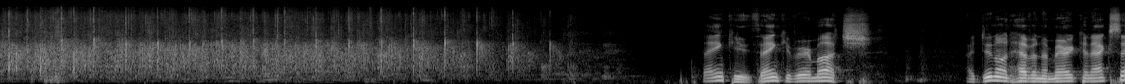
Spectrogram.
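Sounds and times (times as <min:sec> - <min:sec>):
church congregation clapping to welcome a pastor: 0:00.0 - 0:06.3
speech: 0:07.0 - 0:08.8, 0:09.7 - 0:11.2.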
